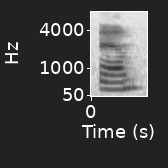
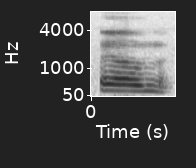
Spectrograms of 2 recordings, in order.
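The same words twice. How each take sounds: First: It is said in a normal voice. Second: It is said in a very deep voice.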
